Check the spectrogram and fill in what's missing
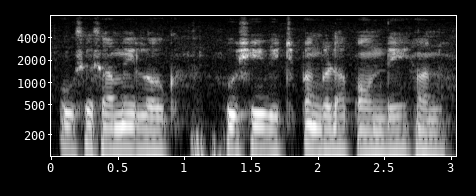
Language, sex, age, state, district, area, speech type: Punjabi, male, 30-45, Punjab, Faridkot, rural, spontaneous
